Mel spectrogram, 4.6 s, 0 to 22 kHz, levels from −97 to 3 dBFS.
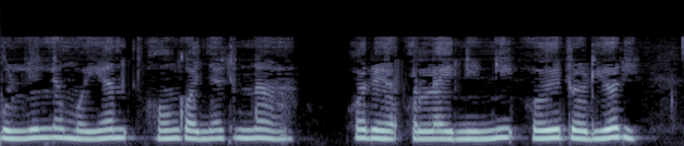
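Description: Throughout, the speech sounds rough and grainy, with a lowered or synthetic top band. Heavy low-delay AAC compression is likely, its short frames smearing harmonics at a low bitrate.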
